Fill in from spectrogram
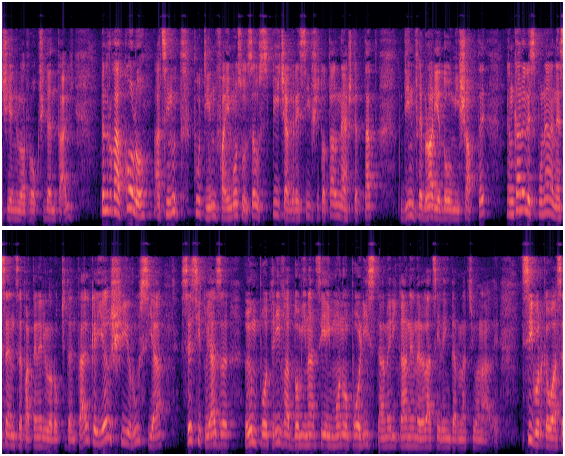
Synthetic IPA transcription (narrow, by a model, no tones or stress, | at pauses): t͡ʃie̞nilo̞rokt͡ʃid̪e̞nt̪alʲ | pe̞nt̪ɾukəako̞lo̞a̰t̪sinut̪put̪infajmo̞sulsəwspit͡ʃaɡɾe̞siv̥ʃit̪o̞t̪alne̞aʃt̪e̞p̚t̪at̪ | d̪infe̞bɾuaɾije̞d̪o̞əmijʃapt̪e̞ | ɨŋkaɾe̞le̞spuneaɨne̞se̞nt̪səpart̪e̞ne̞ɾilo̞ɾo̞k̚t͡ʃid̪e̞nt̪alʲkəje̞lʃirusia | se̞sit̪ujazə | ɨmpo̞t̪ɾivad̪o̞minat̪sije̞jmo̞no̞po̞list̪e̞ame̞ɾikane̞ɨnre̞lat̪siːle̞int̪e̞rnat̪sio̞na̰le̞̰ | siɡurkəoase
